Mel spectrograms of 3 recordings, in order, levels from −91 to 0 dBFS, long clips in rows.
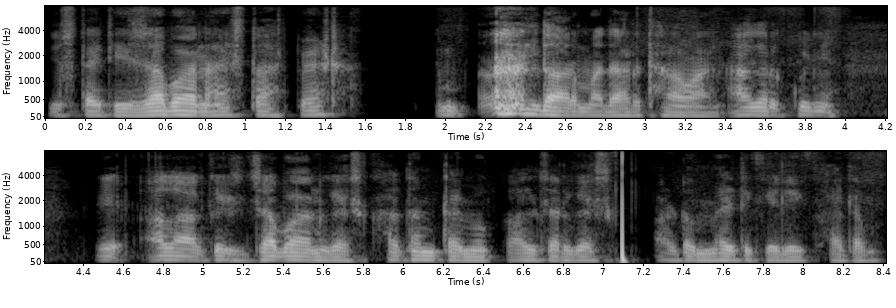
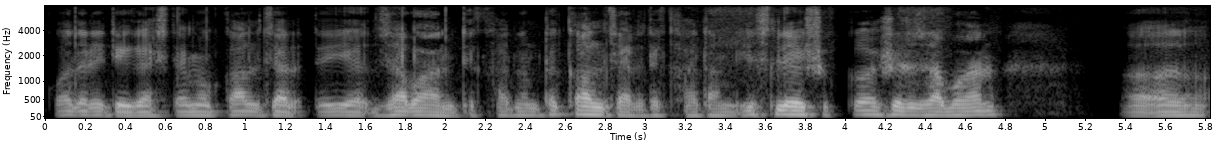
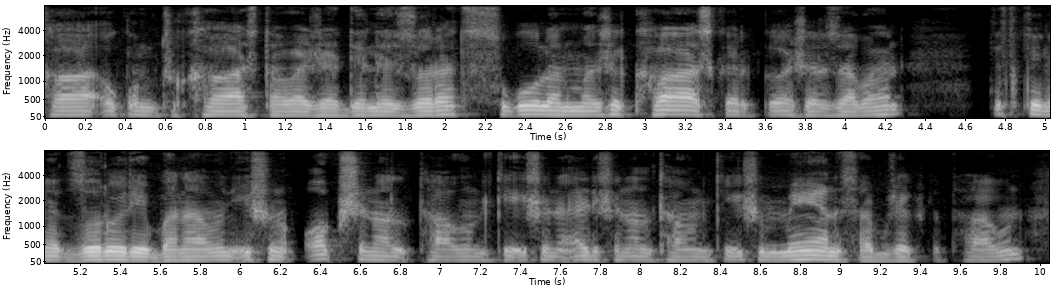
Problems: low volume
